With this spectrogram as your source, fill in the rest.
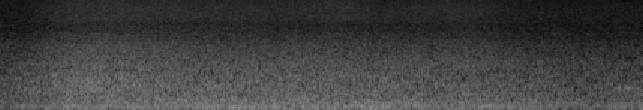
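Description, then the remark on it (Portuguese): Steady, broad rushing wash of ocean surf, fairly loud, with a continuous roar rather than distinct individual crashes. No voices are present. “Um dos desejos da Micaela era que o Francisco conhecesse o mar.”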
